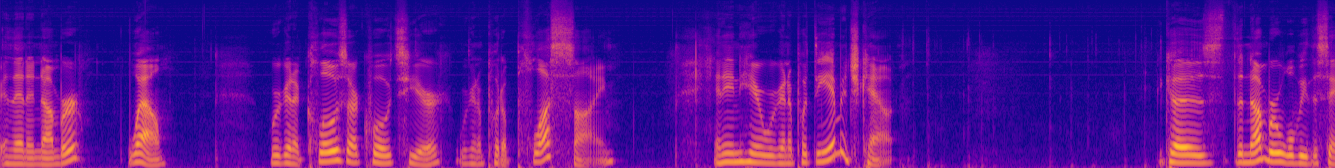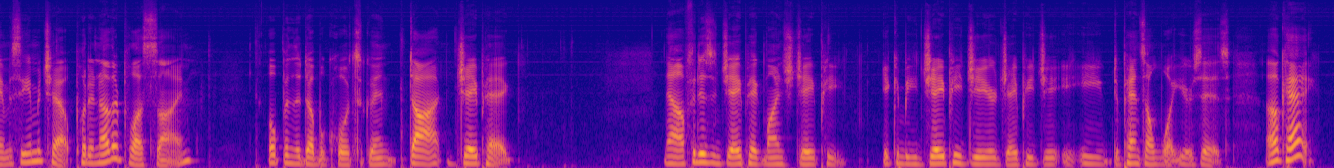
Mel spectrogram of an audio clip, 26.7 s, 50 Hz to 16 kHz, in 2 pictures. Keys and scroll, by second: 0.0-0.2 typing, 3.8 shift+', 5.4 shift+=, 8.8-11.7 typing, 13.9 shift+=, 15.9 shift+', 18.0-19.5 typing, 21.6 BackSpace.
